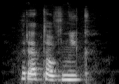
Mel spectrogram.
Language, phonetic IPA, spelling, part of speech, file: Polish, [raˈtɔvʲɲik], ratownik, noun, Pl-ratownik.ogg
